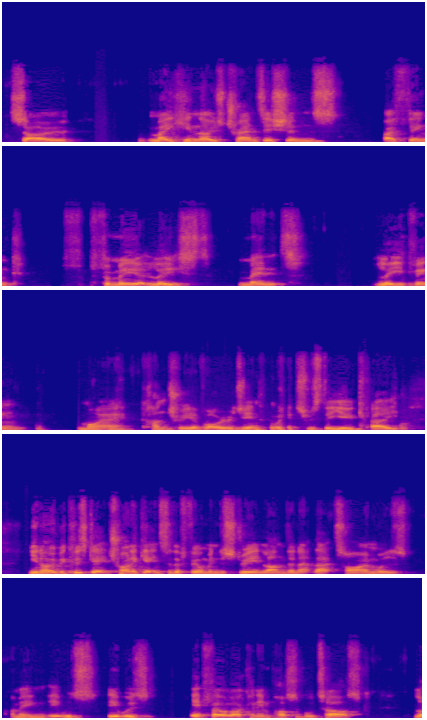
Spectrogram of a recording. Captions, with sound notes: So, making those transitions, I think, for me at least, meant leaving my country of origin (chuckles) which was the UK. You know because trying to get into the film industry in London at that time was, I mean, it was, it felt like an impossible task.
